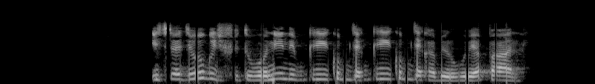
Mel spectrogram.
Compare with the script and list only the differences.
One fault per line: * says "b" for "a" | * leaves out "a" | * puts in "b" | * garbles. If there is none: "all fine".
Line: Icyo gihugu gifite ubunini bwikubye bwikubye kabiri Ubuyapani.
all fine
